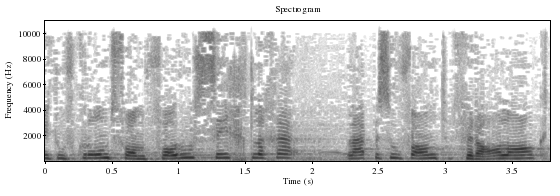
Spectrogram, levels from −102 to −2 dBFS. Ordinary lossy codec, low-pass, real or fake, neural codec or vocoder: none; none; real; none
